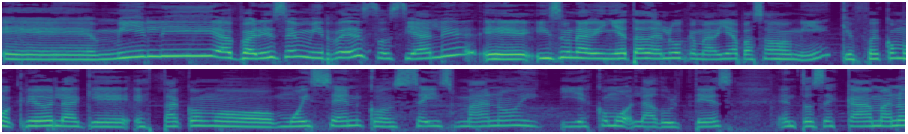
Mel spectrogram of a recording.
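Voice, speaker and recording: A woman's fairly high, normal speaking voice with ordinary pitch variation and hardly any pauses, in a dry, close sound with no echo. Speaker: illustrator and author. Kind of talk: interview. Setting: studio.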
